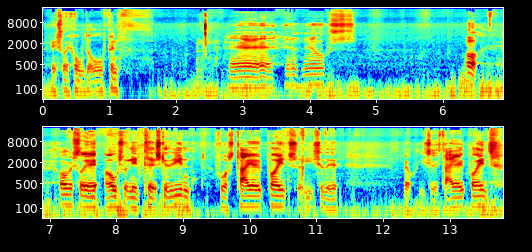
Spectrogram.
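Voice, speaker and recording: With a Scottish accent, a man talks at a fairly slow pace in a fairly low pitch, showing vocal fry and lively intonation, with long, frequent pauses. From Scotland. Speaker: wild camper, outdoor gear reviewer. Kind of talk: casual gear review talk to camera. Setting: outdoors.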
